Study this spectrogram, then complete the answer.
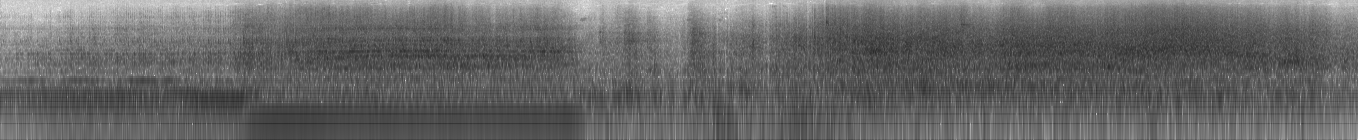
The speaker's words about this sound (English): As the corners gave way, the upper part came crashing to the ground. Here is the sound of the steeple coming down, as recorded by our KJRG microphone.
